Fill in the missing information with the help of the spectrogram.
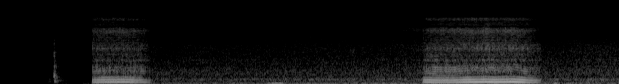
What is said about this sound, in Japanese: どんなもんだ、どんな感じで俺いびきしてるんじゃいっていうことを、まあ、皆さんに聞いてもらおうかなと、ちょっと思って、ね。ちょっと音をね、流したいと思います。じゃあ、俺のいびきまで、ね、カウントしましょうか。俺のいびきまで、3、2、1。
